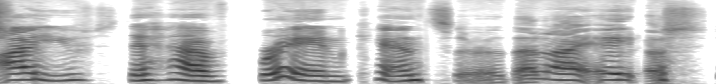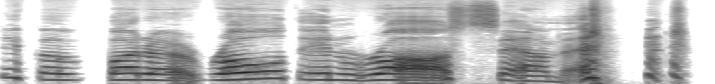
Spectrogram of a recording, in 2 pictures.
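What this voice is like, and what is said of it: Jordan Peterson impression. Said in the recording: “you can do a Jordan Peterson impression”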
